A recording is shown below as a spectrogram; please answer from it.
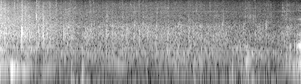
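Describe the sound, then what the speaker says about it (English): Applause for the Bank of Zambia Choir at the official launch of Zambia's new currency family: a soft, distant patter of clapping from an audience, continuous and fairly faint, swelling slightly at the end. "I think the Bank of Zambia Choir deserves a bigger round of applause."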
